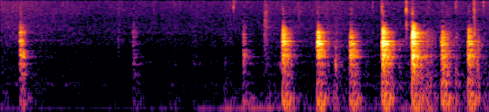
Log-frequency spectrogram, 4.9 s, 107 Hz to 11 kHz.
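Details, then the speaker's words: Front ball joint on a Lexus LX470/Toyota Land Cruiser, rocked by hand during front axle removal: loose clunks in uneven bursts, about three a second, showing heavy play; the ball joint is shot and needs replacing, axles also bad. "I if you can hear that but it's shot she needs ball joints"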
